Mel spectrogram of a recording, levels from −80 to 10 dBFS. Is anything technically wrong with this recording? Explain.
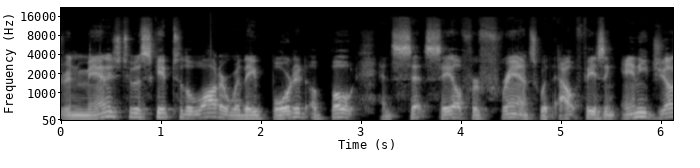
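Yes. Periodic USB or driver dropouts occur at 1.49, 3.49 and about 5.5 s, every 2.0 s. Each time, a tiny fraction of a millisecond of the speech is replaced by silence as the audio path stalls briefly, heard as a regular tick.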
